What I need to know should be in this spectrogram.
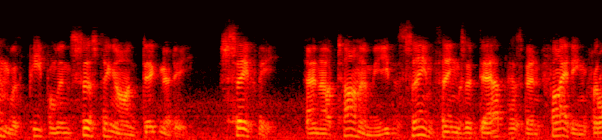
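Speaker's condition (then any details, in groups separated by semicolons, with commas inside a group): Cerebral palsy; uses wheelchair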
